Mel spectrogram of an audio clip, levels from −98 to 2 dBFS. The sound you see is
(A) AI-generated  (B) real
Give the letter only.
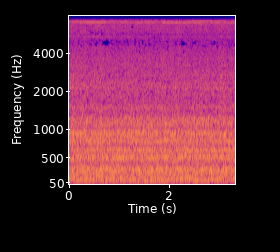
B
